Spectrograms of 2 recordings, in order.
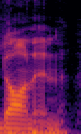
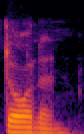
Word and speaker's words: Donnan: least Ulrich Erastus and Donnan Donnan die you pronounce that yeah we'll go with that okay it says not Donna it's dawning Donen your characters have been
